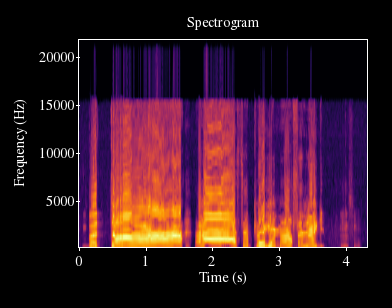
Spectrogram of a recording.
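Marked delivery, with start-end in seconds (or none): 0.1-0.5 loud shout at the boat. Real, not acted. Gamer yelling at his boat in the game. 0.5-3.7 very high, very loud squeal; shocked shriek. Real, not acted. Gamer shrieking when his boat bugs out.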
